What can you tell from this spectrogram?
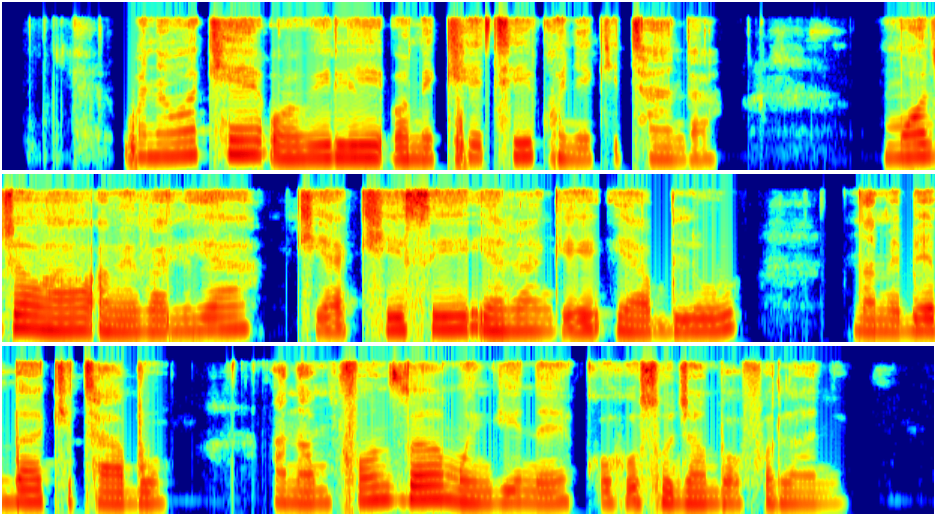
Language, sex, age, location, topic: Swahili, female, 18-24, Kisumu, health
